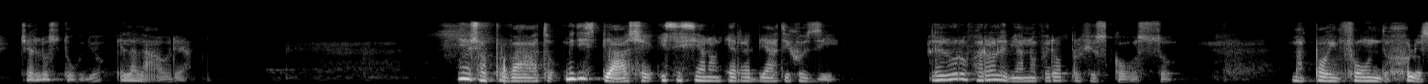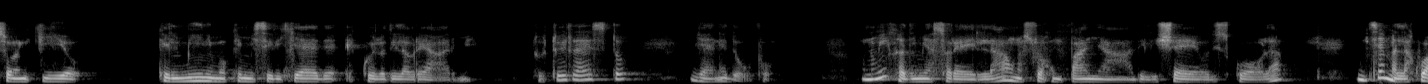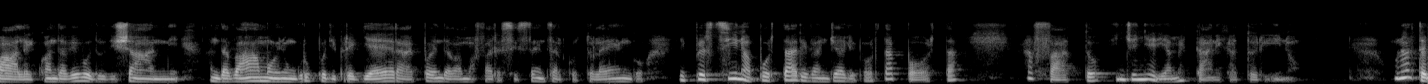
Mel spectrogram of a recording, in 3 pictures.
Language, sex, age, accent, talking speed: Italian, female, 40-59, native, 135 wpm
